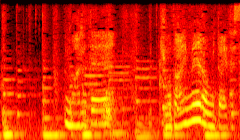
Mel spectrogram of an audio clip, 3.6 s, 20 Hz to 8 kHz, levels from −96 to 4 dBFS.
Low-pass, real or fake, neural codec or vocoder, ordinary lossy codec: 7.2 kHz; real; none; none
